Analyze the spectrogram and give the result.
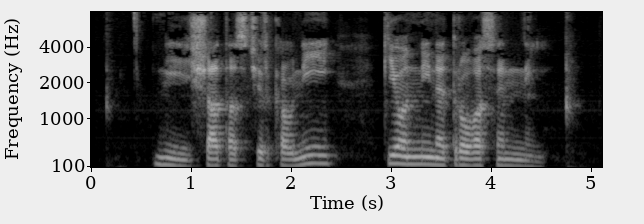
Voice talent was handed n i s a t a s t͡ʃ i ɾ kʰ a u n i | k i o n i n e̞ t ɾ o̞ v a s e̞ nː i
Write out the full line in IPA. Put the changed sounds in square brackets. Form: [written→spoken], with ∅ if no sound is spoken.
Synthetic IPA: n i [s→ʃ] a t a s t͡ʃ i ɾ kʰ a [u→w] n i | k i o [n→nː] i n e̞ t ɾ o̞ v a s e̞ nː i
